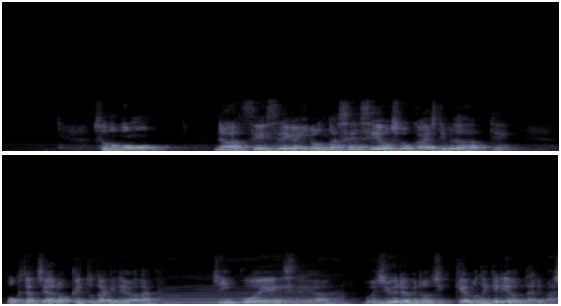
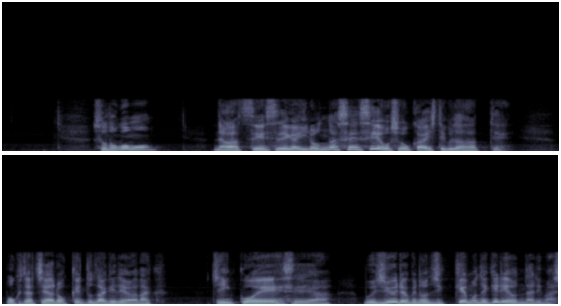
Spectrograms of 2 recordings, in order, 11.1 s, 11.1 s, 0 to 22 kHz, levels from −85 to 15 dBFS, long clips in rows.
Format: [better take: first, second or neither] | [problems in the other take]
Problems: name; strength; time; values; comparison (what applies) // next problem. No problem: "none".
second | background sound (Bowed string instrument); 13 dB below the speech // room echo; dies away in 0.7 s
